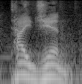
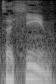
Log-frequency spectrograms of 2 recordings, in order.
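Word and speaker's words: tahini: And then thanks to uh Matt and also Amy for correcting me on my pronunciation of Taiin. It's apparently pronounced taheen. I'm going to pronounce it Taiin because I'm I'm that's that's who I am as a human being.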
